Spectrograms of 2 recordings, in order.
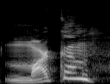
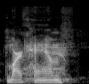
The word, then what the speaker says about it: Markham: Markham. – You just Mark Ham. It's like Mark Ham. – Mark Ham. Yep. It's exactly like Mark Ham. Yes, without the L.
